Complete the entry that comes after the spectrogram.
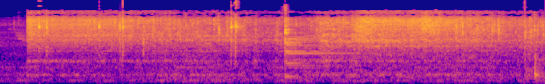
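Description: Ginger-garlic paste hitting hot oil in a stainless steel pot and sizzling, starting suddenly about a quarter of a second in and hissing steadily, with a few sharp clicks as it is stirred.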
